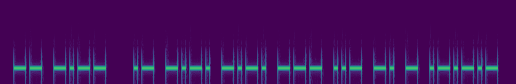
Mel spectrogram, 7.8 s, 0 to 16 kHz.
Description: Morse code, heard as a keyed tone, about 20 wpm, 700 Hz. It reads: MY ACCOUNT.
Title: Sentences from Top 900 Words 20wpm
